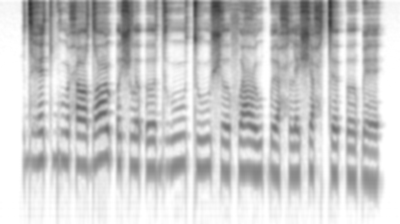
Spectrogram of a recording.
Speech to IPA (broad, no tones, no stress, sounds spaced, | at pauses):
dʱ ɛ t b uː ħ ɤː dˤ uː ʔ ɤ ʃ l ɤ ʔ ɤː dʱ uː t uː ʃ ɤː f ɤ ʕ u ɓ əː ħ l ɛ ʃ ɛ ħ t ə ʔ ɤ ɓ ɛ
